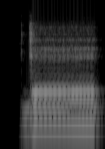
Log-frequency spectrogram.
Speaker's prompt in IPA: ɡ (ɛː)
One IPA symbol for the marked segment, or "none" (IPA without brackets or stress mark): ɛː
